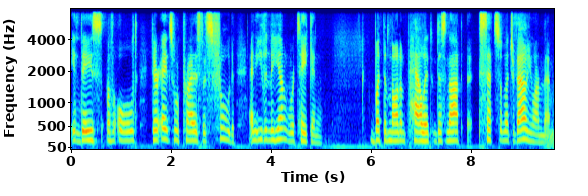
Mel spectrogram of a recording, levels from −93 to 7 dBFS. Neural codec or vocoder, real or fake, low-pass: codec, 16 kHz, 1 kbps, X-Codec, HuBERT features, trained on general audio; fake; 7.2 kHz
